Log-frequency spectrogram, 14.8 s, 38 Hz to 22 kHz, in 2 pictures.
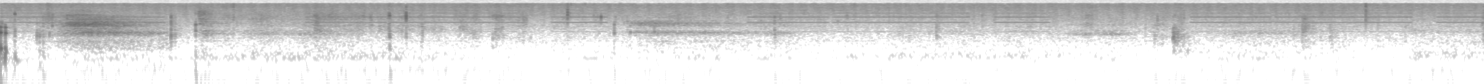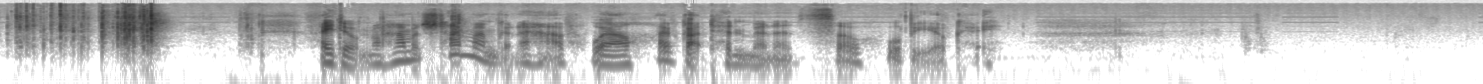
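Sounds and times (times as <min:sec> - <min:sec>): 
tarot cards being shuffled: 0:07.4 - 0:08.8
speech: 0:09.0 - 0:12.5.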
